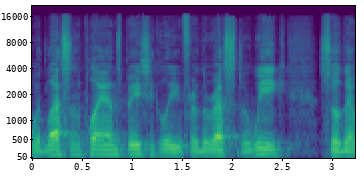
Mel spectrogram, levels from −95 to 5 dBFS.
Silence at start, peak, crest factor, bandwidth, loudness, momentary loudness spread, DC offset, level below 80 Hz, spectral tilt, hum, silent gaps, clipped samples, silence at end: 0 s; -8 dBFS; 18 dB; 17 kHz; -27 LUFS; 6 LU; under 0.1%; -72 dBFS; -4.5 dB/octave; none; none; under 0.1%; 0 s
